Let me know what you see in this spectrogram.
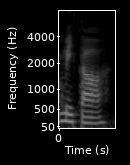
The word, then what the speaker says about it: Metta: It's called Metta. It's spelled as M-E-T-T-A.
